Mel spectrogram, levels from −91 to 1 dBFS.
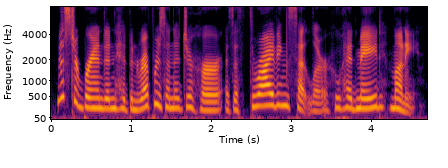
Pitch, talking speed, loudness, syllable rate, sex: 230 Hz, 190 wpm, -20 LUFS, 5.3 syllables/s, female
